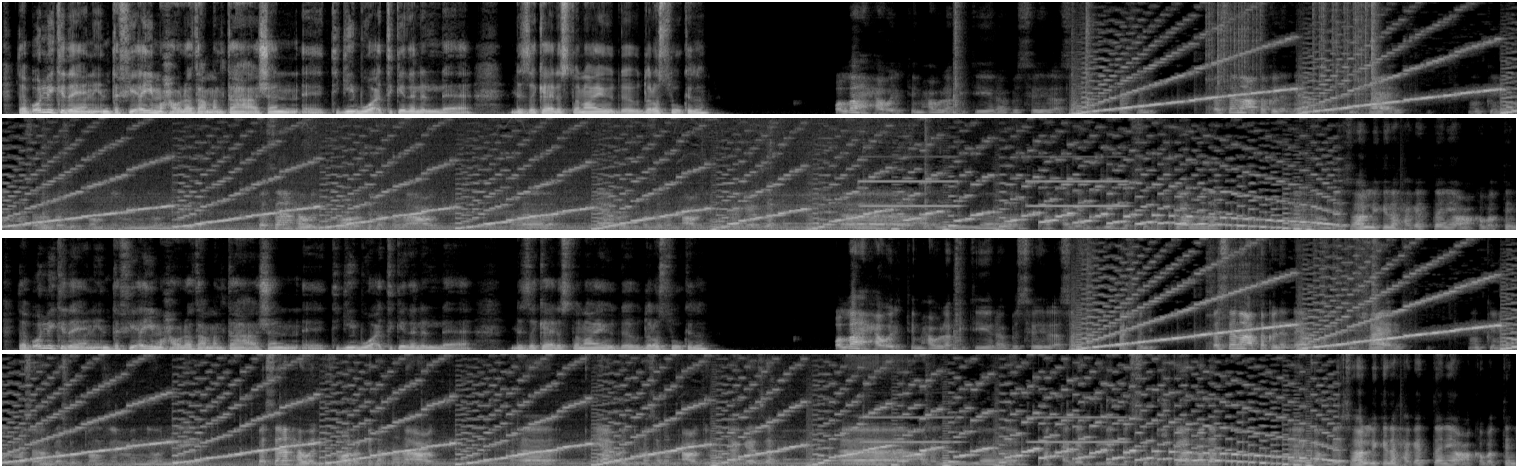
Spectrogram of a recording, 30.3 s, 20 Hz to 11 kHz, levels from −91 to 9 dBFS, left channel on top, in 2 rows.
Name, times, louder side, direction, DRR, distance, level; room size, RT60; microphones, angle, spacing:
voice 1, 0.0-7.1, left 6 dB, 65° left, 0.3 m, -24 dB
voice 2, 8.3-10.8 11.2-11.5 12.1-14.0 14.7-17.2 17.7-19.5 20.2-20.7 21.0-22.9 23.5-27.3 28.0-30.2, right 3 dB, 60° right, 0.9 m, -34 dB
sound 1, 9.5-9.6 10.6-11.0 11.9-12.6 13.1-13.8 15.4-26.4, left 2 dB, 90° left, 0.9 m, -41 dB
sound 2, 10.7-28.5 29.1-29.2, right 2 dB, 15° right, 1.0 m, -28 dB
4.7 x 3.1 x 3.2 m
head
